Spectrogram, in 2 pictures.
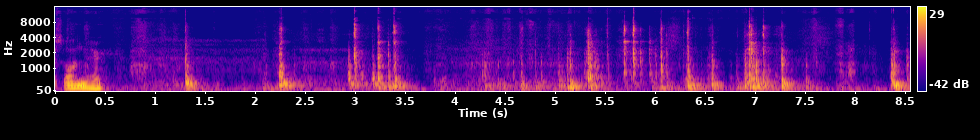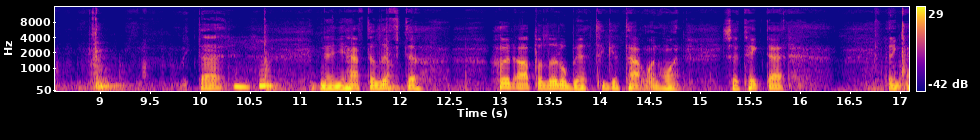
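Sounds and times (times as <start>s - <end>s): metal clicks and knocks: 2.1s - 3.7s, 4.3s - 9.4s.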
